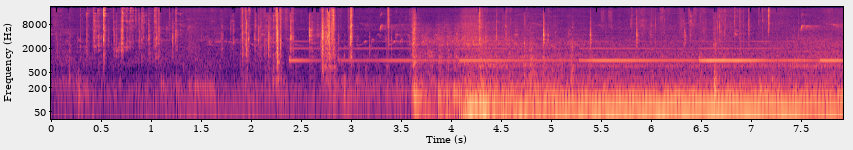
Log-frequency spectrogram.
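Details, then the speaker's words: 1996 Pontiac Grand Prix SE 3100 V6, first start after replacing a seized AC compressor, new belt and battery: key rattle, then steady even idle with a faint constant tone; healthy, small exhaust leak at rear and clicking PCV valve. "Sounds really good. Got a little exhaust leak in the back of the engine. The PCV valve's clicking."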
